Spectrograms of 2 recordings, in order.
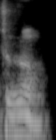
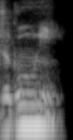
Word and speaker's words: Dragoni: I've always thought his name was Dragone. Always. Until he came on the podcast and I said, how do you say your name? He said Dragoni.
